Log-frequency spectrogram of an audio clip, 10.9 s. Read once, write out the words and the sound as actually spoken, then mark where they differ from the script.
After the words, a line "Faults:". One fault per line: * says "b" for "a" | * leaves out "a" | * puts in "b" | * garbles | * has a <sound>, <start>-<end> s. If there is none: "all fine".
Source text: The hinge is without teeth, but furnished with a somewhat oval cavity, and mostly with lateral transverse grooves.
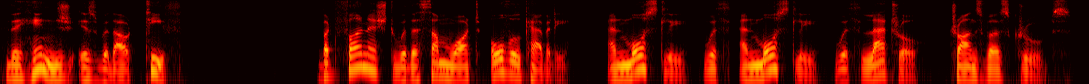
The hinge is without teeth, but furnished with a somewhat oval cavity, and mostly with and mostly with lateral transverse grooves.
Faults:
* puts in "and mostly with"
